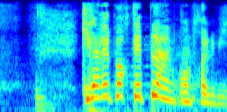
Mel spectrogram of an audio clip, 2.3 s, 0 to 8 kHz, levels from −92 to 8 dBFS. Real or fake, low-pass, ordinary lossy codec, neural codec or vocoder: real; 7.2 kHz; Opus, 24 kbps; none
